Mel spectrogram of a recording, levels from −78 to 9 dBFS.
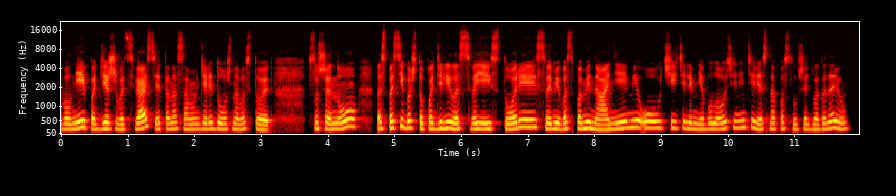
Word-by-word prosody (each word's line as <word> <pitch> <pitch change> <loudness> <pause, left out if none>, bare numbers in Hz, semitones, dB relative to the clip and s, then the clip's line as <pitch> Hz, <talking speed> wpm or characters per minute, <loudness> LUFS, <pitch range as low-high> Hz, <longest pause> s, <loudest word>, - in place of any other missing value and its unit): волне 195 +5 +4
и - - +3
поддерживать 195 -2 0
связь- 210 +8 +1
это 195 0 -3
на 210 +1 -2
самом 195 -2 -5
деле 205 +1 0
должного 200 -1 -2
стоит. 180 -5 -1 0.5
Слушай, 215 -1 -1
ну, 255 +8 +2 0.3
спасибо, 240 +3 0
что 240 -4 -2
поделилась 210 0 +2
своей 205 0 +2
историей, 210 +6 +2
своими 210 -5 0
воспоминаниями 215 +2 +1
о 240 -1 +3
учителе. 240 -2 -3
Мне 190 -2 -3
было 200 0 -1
очень 240 +3 -3
интересно 220 -6 -2
послушать. 190 -2 -7
Благодарю. 205 +4 -1
210 Hz, 135 wpm, -20 LUFS, 195-235 Hz, 0.5 s, волне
